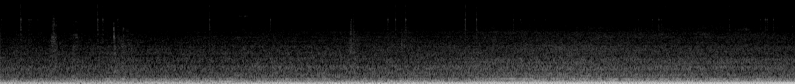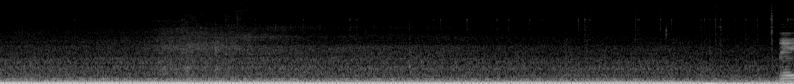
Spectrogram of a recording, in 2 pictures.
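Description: A truck reverses a trailer in a yard, its engine a steady, loud low rumble throughout with occasional faint clinks and a brief hiss near the middle.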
